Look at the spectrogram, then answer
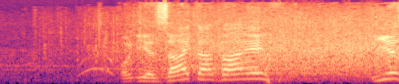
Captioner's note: applause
